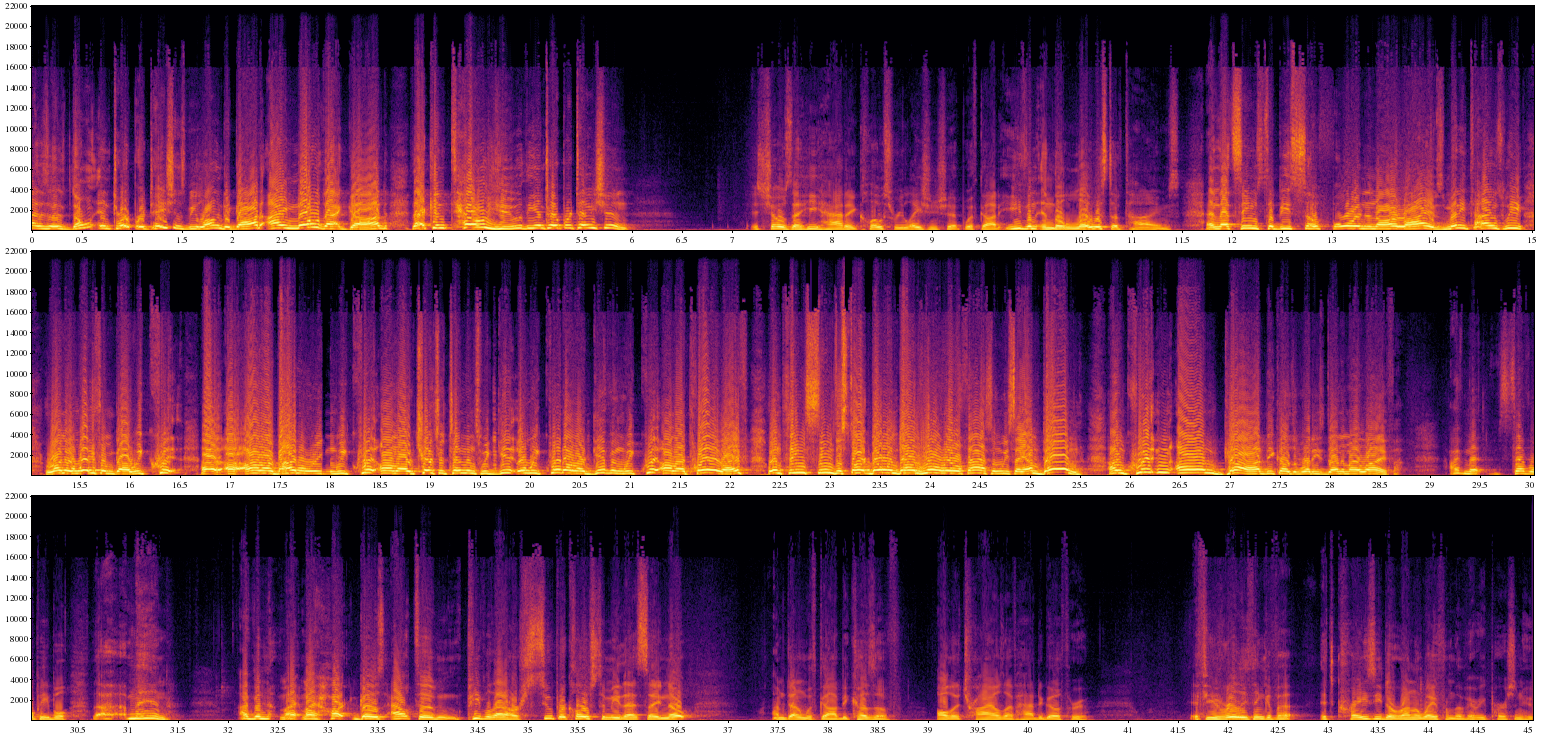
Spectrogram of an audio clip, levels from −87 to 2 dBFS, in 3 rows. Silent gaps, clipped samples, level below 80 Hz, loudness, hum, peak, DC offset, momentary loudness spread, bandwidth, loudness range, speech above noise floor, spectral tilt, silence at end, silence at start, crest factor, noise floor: none; 7%; -32 dBFS; -5 LUFS; none; 0 dBFS; under 0.1%; 10 LU; 18.5 kHz; 8 LU; 35 dB; -5.5 dB/octave; 0 s; 0 s; 6 dB; -40 dBFS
